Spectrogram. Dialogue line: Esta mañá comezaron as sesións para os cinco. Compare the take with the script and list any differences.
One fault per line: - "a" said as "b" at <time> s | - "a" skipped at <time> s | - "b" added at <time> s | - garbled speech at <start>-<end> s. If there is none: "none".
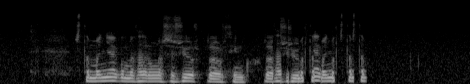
- garbled speech at 2.6-3.7 s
